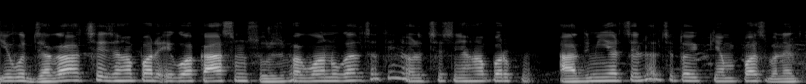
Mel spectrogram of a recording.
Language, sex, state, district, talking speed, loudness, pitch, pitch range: Maithili, male, Bihar, Samastipur, 185 wpm, -25 LUFS, 160 Hz, 150-170 Hz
